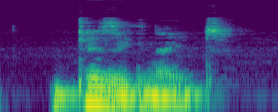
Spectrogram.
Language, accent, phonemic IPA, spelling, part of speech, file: English, Southern England, /ˈdɛz.ɪɡ.neɪt/, designate, adjective / verb, LL-Q1860 (eng)-designate.wav
- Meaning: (adjective) 1. Designated; appointed; chosen 2. Used after a role title to indicate that the person has been selected but has yet to take up the role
